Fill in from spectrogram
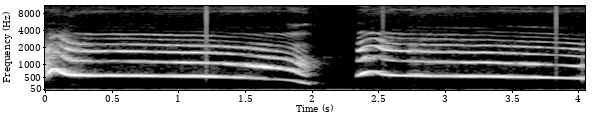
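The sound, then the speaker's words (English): A voice imitates an elephant trumpeting with two long, loud, sustained calls, each sliding downward in pitch, separated by a short pause, with no talking. “What a lot of loud elephants you are.”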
